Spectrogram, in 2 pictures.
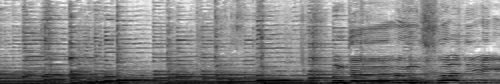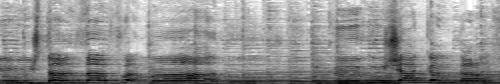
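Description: Portuguese guitar (guitarra portuguesa) playing a plucked melodic passage over a fado viola (classical guitar) accompaniment, the interlude between sung lines of a fado. A man's singing voice comes in briefly in the middle and again near the end.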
